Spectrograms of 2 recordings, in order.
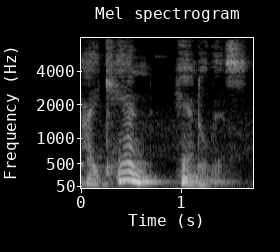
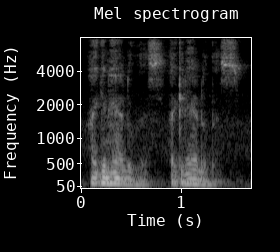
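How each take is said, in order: First: Slow, steady and assured; calm self-assurance. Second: Softer, murmured to yourself; quiet self-talk. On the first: Therapist showing self-talk, slow and steady. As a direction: say it slowly like you believe it. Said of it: "you have to say". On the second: Therapist showing inner self-talk, soft and quiet. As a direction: repeat it quietly inward. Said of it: "Tell that to yourself in your self-talk". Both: Shown as a demonstration.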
